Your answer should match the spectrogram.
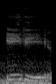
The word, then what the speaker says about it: EDI: are you named Edie Edie is the phonetic pronunciation of EDI that is an acronym for enhanced defense intelligence location where are you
